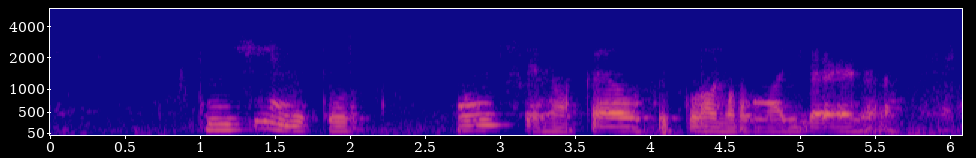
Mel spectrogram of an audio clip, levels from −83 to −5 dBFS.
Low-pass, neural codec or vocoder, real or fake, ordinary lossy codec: 5.4 kHz; codec, 16 kHz, 1 kbps, X-Codec, HuBERT features, trained on general audio; fake; none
